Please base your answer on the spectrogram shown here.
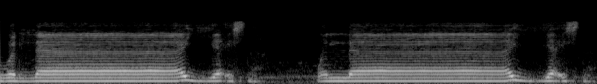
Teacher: يظهر الياء فينطق بياءين، وبعضهم قال ينطقها بياء وسكت لطيف حتى تظهر الياءان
